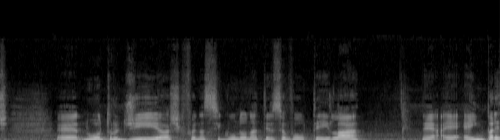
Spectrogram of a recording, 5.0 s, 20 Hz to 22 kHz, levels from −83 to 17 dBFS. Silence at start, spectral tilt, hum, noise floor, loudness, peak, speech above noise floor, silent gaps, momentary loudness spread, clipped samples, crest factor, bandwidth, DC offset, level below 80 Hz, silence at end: 0 s; -6.5 dB/octave; none; -47 dBFS; -24 LUFS; -6 dBFS; 24 dB; none; 8 LU; under 0.1%; 18 dB; 13 kHz; under 0.1%; -50 dBFS; 0 s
